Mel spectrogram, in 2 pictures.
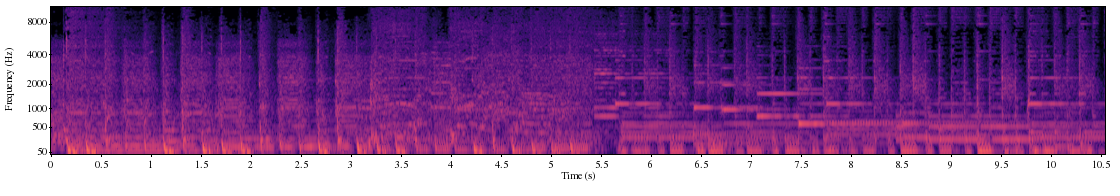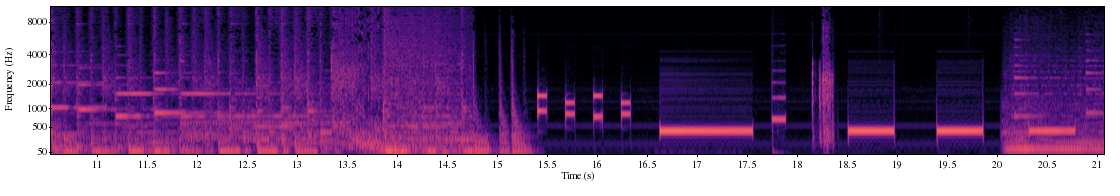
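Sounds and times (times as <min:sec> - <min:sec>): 
music: 0:00.0 - 0:15.4, 0:20.0 - 0:21.0
telephone busy tone: 0:15.4 - 0:17.9, 0:18.5 - 0:20.8.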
